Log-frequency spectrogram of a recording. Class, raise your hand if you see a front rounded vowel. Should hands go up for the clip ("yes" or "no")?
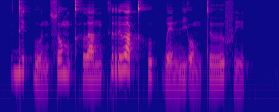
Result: no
